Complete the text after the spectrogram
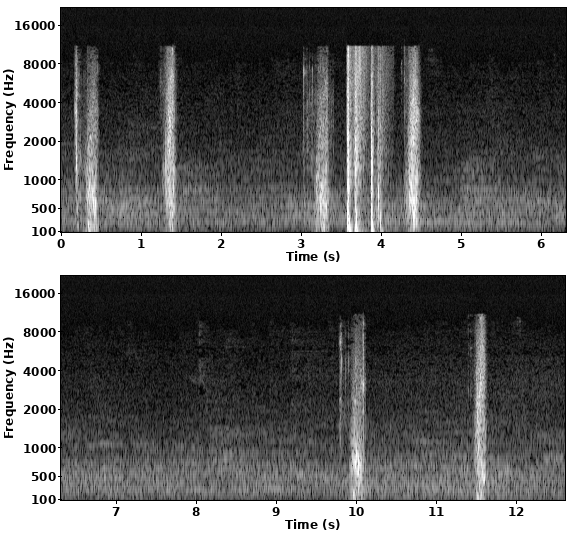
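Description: Short electronic blips sound now and then.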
